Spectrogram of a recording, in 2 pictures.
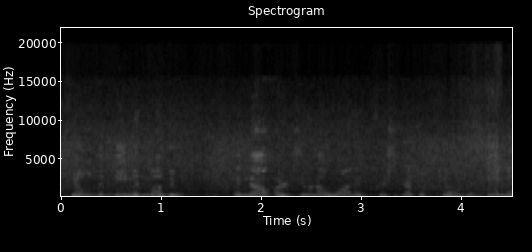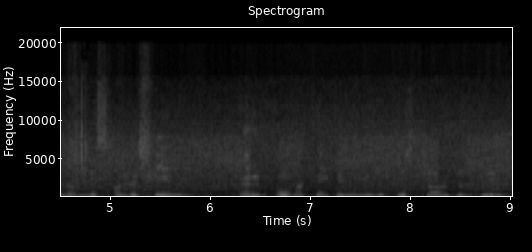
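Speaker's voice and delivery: normal talking voice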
